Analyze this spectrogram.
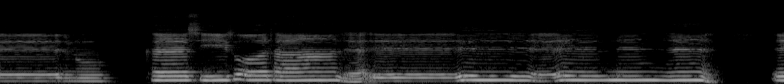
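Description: A man's solo voice chanting an Orthodox Tewahedo hymn (mezmur) unaccompanied, in long held notes that step up and down in pitch. There is a breath pause about a second in and another near the end.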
